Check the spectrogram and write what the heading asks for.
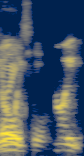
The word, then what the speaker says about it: Yoichi: Yoichi.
